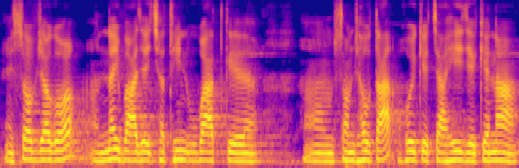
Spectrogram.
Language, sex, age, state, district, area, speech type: Maithili, female, 30-45, Bihar, Samastipur, rural, spontaneous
